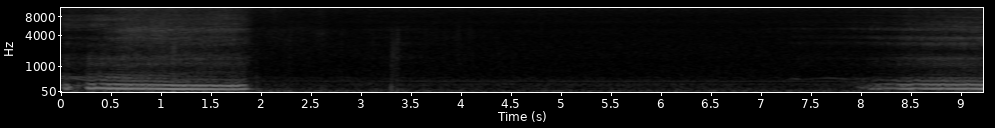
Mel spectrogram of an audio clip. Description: my dog snoring in her sleep and dreaming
